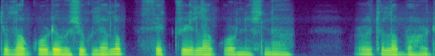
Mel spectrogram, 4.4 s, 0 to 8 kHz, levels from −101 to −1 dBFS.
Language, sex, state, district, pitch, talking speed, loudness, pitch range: Nagamese, male, Nagaland, Kohima, 110 Hz, 235 wpm, -20 LUFS, 105-120 Hz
